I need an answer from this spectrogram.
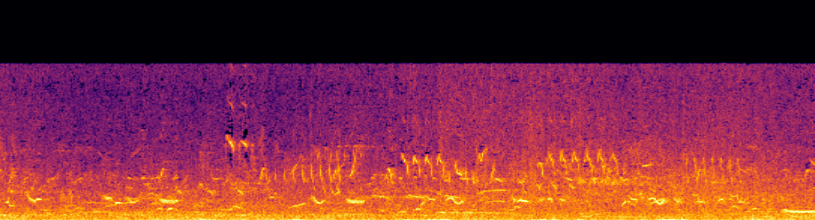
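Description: Several songbirds chirping and singing, short rising and falling calls mixed with quick high trills, over a steady background rush.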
